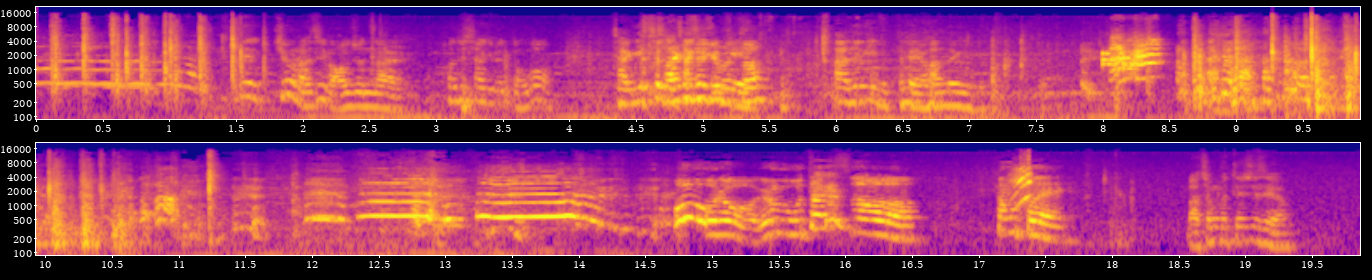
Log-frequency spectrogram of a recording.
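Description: Young men talk and joke with animation close by.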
